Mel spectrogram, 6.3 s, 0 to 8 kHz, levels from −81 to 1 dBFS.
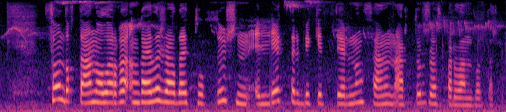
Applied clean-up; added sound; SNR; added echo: none; Bird; 16 dB; none.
